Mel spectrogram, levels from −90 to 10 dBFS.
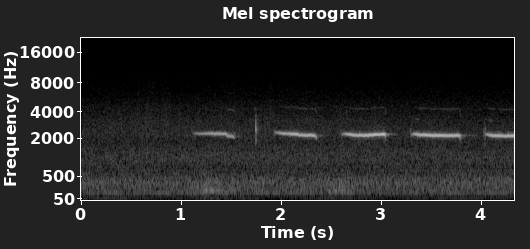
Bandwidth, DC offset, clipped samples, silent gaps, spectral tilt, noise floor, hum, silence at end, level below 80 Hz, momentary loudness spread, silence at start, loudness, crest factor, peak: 8.6 kHz; under 0.1%; under 0.1%; none; -3 dB/octave; -56 dBFS; none; 0 s; -80 dBFS; 13 LU; 1.1 s; -27 LUFS; 14 dB; -18 dBFS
